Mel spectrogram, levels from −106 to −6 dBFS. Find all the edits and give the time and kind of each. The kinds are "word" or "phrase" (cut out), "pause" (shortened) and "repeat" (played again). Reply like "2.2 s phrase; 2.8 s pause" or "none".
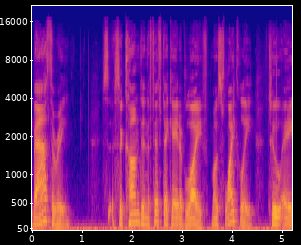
3.0 s word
